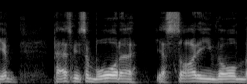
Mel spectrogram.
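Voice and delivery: put-on Australian accent, man's voice. Describing how Rod talks, imitating Rod's Australian accent. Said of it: "he's an Australian guy. He talks like".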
